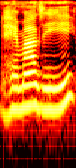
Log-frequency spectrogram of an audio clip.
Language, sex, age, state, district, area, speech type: Assamese, female, 45-60, Assam, Jorhat, urban, spontaneous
